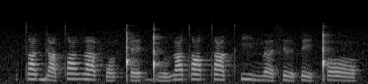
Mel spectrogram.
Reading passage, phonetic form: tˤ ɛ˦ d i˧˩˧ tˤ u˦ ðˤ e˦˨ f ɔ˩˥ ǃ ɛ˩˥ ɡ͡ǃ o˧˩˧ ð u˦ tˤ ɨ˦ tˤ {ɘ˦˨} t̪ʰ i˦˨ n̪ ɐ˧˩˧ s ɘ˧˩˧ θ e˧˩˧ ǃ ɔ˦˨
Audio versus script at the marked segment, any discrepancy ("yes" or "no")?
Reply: no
